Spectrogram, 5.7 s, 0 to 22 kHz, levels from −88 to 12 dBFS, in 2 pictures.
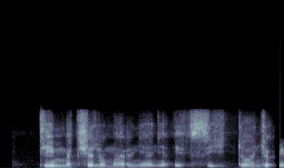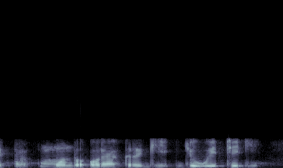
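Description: Speech that cuts to silence for 60 ms, from 2.74 to 2.80 s, is a handover gap: the call switched networks and no speech frames arrived meanwhile. From 2.8 s to the end the voice turns duller and rougher, with nothing above 4 kHz. This is a fallback to narrowband from HD Voice, which fits a drop from AMR-WB at 12.65 kbit/s to AMR-NB at 5.9 kbit/s.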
